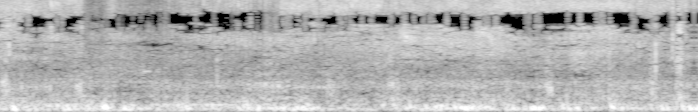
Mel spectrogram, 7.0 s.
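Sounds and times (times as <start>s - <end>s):
rattlesnake rattling: 0.0s - 6.9s.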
